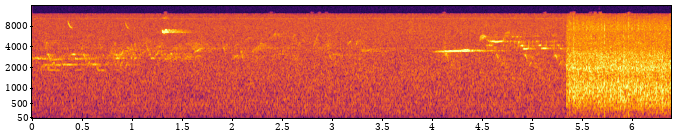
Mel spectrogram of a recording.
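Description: Faint outdoor ambience with a few brief high bird chirps. About five seconds in it gives way suddenly to a louder, steady hiss of rain falling on leaves.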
